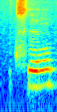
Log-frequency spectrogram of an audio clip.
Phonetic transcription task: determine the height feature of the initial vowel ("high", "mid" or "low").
high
